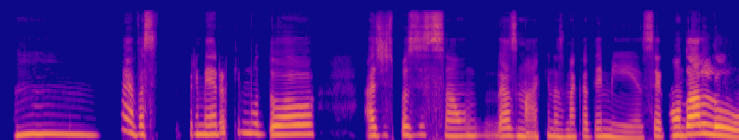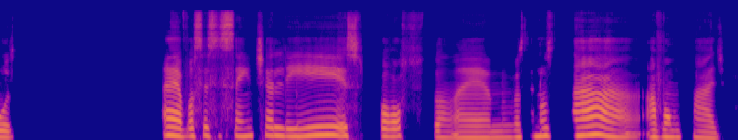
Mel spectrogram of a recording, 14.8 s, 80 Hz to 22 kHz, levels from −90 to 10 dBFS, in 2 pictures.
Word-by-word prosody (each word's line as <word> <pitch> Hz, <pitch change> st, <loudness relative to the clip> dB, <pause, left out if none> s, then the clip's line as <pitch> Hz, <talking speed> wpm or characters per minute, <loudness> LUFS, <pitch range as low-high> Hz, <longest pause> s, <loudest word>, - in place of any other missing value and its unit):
Hum, 255 Hz, -1 st, -1 dB, 0.3 s
é, 330 Hz, -4 st, 0 dB
você 250 Hz, -2 st, -3 dB, 0.3 s
1° 255 Hz, 0 st, 0 dB
que 315 Hz, -, -20 dB
mudou 260 Hz, -2 st, +3 dB, 0.5 s
a 225 Hz, -, +1 dB
disposição 225 Hz, -2 st, -3 dB, 0.2 s
das 215 Hz, 0 st, -1 dB
máquinas 205 Hz, -1 st, -2 dB
na 195 Hz, +1 st, -2 dB
academia, 190 Hz, -5 st, -4 dB
2° 215 Hz, +6 st, +2 dB
a 260 Hz, +1 st, +12 dB
luz. 225 Hz, -10 st, +6 dB, 1.5 s
É, 230 Hz, -2 st, +4 dB
você 210 Hz, +3 st, -4 dB
se 210 Hz, -1 st, -9 dB
sente 215 Hz, +2 st, -5 dB
ali 220 Hz, +2 st, +1 dB
exposto, 205 Hz, -1 st, -4 dB, 0.3 s
né. 165 Hz, 0 st, -5 dB
No 170 Hz, +1 st, -10 dB
você 180 Hz, +1 st, -8 dB
não 210 Hz, +1 st, -1 dB
está 220 Hz, -, +1 dB
à 185 Hz, -, -4 dB
vontade, 180 Hz, -4 st, -5 dB
220 Hz, 115 wpm, -23 LUFS, 195-240 Hz, 1.5 s, a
